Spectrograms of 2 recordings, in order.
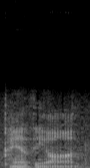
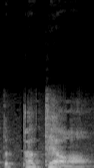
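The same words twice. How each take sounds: First: Said in the usual way. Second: Higher "Pantheon" as pahn-tay-on; imitated French pronunciation. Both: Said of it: "how did she pronounce that?".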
